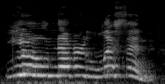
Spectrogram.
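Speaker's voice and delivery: high, whiny complaint; high petulant accusation; accusing whine. Shown as a demonstration. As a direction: snap the blame at them in a whine. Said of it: "Isn't that much better than".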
